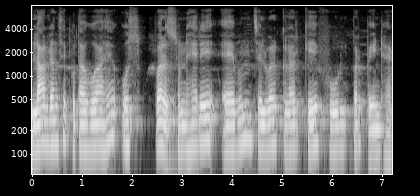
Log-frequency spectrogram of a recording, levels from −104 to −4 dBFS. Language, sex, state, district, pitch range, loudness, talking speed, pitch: Hindi, male, Maharashtra, Chandrapur, 120-135 Hz, -21 LUFS, 125 wpm, 125 Hz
